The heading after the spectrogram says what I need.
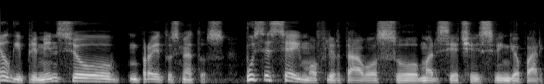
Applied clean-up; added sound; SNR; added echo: none; none; none; none.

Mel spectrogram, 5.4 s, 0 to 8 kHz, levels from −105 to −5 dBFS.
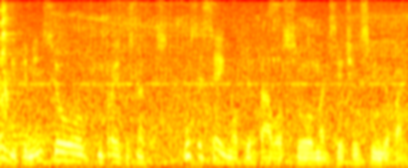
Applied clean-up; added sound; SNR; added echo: none; Stream; 4 dB; none.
